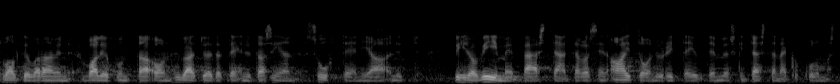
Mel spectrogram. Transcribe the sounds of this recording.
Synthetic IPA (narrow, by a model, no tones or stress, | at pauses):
ʋɑlt̪ioʋɑrɑinʋɑljokunt̪ɑʔonhyʋæt̪yøt̪æt̪ehnyt̪ɑsiɑnsuht̪eːnjɑnyt̪ | ʋihdoʋʋiːmːeːmpæːst̪æ̰ːnt̪ælːɑseːnʔɑit̪oːnyrit̪ːæjyːt̪emmyøskint̪æst̪ænækøkulmɑst̪ɑ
